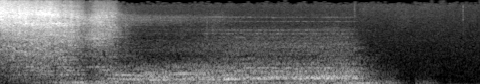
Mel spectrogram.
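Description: A lift rumbles and rattles loudly as it moves.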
